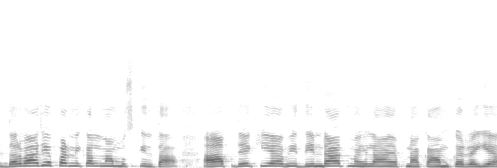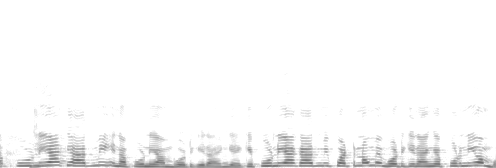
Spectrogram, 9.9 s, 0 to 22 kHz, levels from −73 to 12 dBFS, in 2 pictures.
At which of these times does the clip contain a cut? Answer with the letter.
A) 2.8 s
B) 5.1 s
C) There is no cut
B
